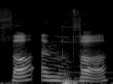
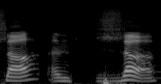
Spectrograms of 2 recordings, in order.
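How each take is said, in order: First: The th sounds are made at the teeth. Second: The th sounds are made behind the teeth. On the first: "since this is dental" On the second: "like alveolar, on that little bump"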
